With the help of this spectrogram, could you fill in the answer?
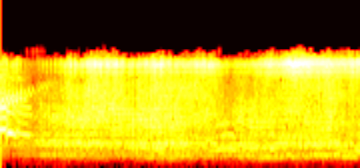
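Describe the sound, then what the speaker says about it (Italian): A dense swarm of cartoon cicadas buzzes continuously, a loud, even, high-pitched drone that fills the whole stretch with no talk over it. "Ma che fanno tutte queste cicale?"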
